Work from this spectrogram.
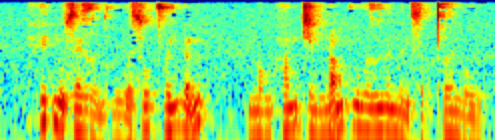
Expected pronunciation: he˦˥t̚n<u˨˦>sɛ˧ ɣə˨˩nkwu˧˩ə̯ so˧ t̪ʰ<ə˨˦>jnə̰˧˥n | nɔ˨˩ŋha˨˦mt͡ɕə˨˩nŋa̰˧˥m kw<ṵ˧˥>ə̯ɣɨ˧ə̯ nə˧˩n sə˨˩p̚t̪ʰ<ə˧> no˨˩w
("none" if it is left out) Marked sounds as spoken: ṵ˧˨, ə˨˦, u˧, əː˧

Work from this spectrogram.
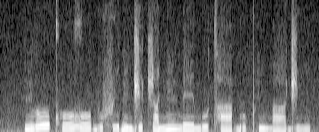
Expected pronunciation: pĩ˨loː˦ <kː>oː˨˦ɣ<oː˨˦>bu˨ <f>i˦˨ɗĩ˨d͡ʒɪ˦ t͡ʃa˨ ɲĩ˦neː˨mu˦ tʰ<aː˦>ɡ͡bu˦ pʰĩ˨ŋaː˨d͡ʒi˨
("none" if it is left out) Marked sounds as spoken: kʰ, oː˨˦, f, aː˦

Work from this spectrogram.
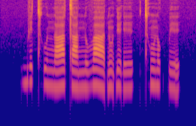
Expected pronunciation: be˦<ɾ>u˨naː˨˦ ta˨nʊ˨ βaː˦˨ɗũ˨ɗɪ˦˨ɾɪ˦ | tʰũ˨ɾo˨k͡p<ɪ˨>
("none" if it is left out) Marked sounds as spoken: tʰ, ɪ˨

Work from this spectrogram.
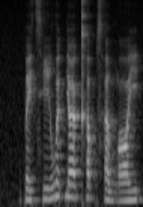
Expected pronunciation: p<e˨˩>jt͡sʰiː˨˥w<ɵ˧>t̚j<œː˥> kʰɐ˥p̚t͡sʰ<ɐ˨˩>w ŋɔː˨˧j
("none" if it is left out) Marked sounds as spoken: e˨˩, ɵ˨˥, œː˥, ɐ˨˩

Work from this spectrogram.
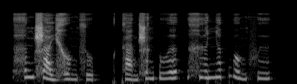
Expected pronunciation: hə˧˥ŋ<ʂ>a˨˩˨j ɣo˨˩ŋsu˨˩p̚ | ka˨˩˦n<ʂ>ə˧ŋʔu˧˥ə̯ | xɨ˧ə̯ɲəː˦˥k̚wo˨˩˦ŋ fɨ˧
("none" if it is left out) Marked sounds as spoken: ʂ, ʂ

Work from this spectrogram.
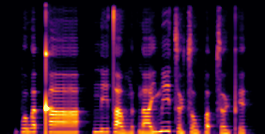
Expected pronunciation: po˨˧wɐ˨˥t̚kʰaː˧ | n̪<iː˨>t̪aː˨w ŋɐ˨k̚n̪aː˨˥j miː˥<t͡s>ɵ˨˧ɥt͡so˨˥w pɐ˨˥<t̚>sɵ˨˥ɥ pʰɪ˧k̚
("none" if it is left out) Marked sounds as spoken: iː˨˥, t͡s, p̚

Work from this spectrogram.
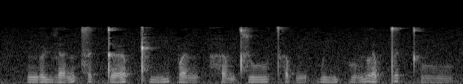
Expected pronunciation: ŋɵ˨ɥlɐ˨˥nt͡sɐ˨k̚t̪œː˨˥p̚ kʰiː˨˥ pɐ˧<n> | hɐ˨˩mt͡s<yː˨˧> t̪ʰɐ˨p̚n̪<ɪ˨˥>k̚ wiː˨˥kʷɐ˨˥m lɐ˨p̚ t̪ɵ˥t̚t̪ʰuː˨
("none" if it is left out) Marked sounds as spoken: n, uː˨˧, ɪ˨˥

